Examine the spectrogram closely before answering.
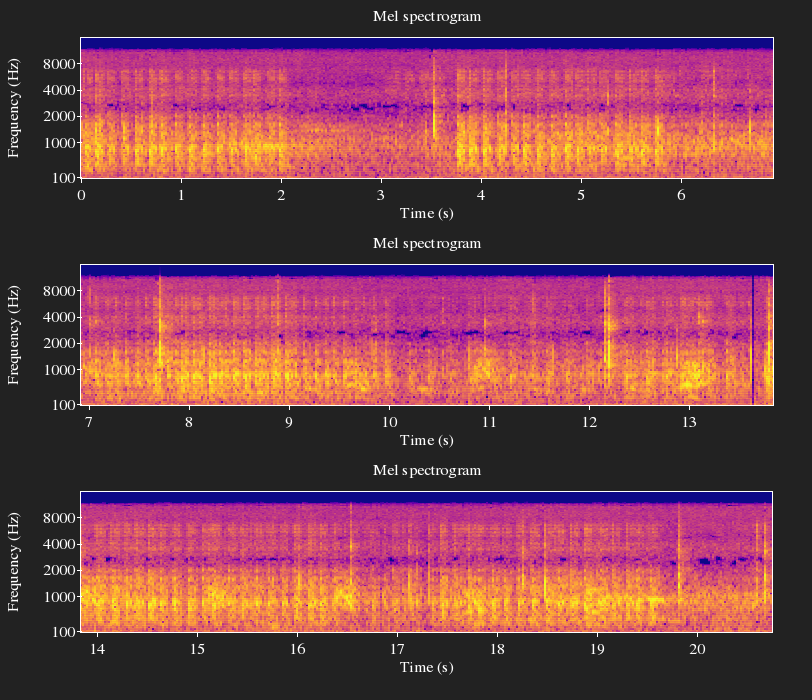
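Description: Gamepad buttons click softly.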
